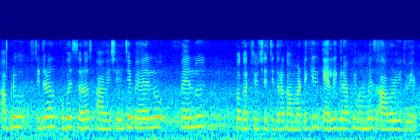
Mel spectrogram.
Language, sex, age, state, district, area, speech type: Gujarati, female, 18-30, Gujarat, Valsad, rural, spontaneous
